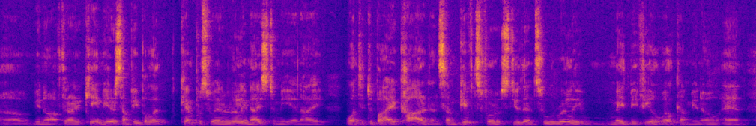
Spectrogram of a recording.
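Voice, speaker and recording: Audible room echo surrounds a man's voice. He speaks in a very deep, low pitch at a moderate pace. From former Yugoslavia. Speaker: college soccer coach. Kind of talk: podcast interview. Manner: halting, many fillers and repetitions.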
